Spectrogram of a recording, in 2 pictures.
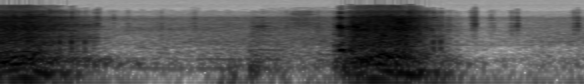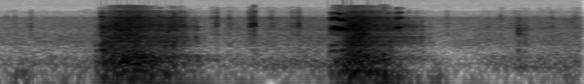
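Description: Handheld electric starter spinning a model airplane engine in four short bursts, about half a second each; the engine does not catch and keep running.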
